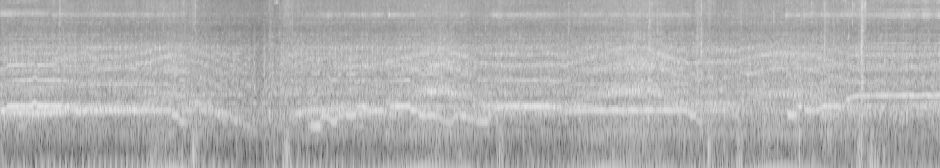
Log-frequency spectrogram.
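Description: Motorcycle engine running, its pitch rising and falling every few seconds as the throttle is opened and closed.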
